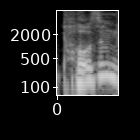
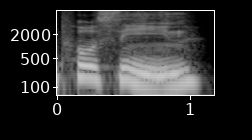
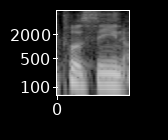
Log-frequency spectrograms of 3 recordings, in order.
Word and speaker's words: Posehn: I'm calling him Posen, which is wrong. So let's take care of that and and not do that again. Wrong. Exactly. Brian Posehn.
